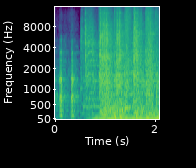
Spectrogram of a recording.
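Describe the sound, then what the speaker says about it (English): Rapid typewriter-style keystrokes clatter continuously after a couple of short vocal sounds at the start, a dense, close run of clicks and taps filling the moment in a workspace. "Just sit here, typing away."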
